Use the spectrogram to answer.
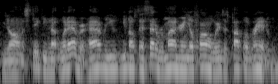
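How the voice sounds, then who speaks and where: A man's voice: mid-range voice, fairly even intonation, fast talker, vocal fry, muffled recording, a little hiss or hum. Stoned man, meandering motivational talk. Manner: repeats "you know" tags, informal slangy phrasing. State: high on cannabis. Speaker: host of a smoke session series. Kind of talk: casual motivational monologue.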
